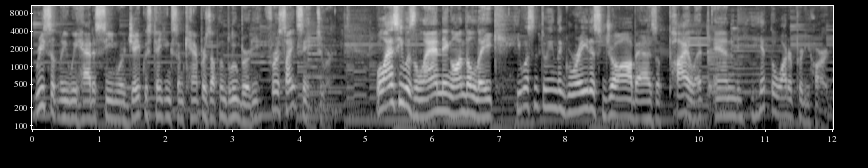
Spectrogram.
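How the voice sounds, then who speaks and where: A man in his fifties with a North American accent presents a scripted behind-the-scenes explainer in a measured, clear manner. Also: on the high side, darkish tone, soft background music. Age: 50s. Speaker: radio drama director and presenter. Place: small indoor studio office with monitors. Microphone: lavalier on shirt.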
